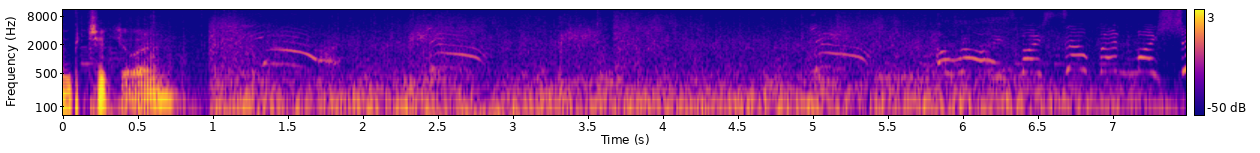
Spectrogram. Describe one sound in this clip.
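Fire blasts roar steadily.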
